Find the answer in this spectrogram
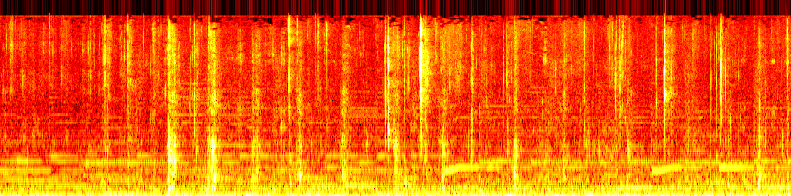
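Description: Close-up chewing and mouth clicks of someone eating crispy fried chicken and rice by hand, with scattered sharp crunchy clicks, over steady background music.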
